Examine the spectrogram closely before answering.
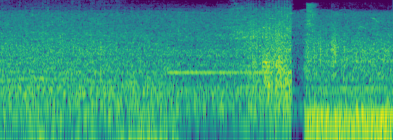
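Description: A combine harvester's engine drones steadily.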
